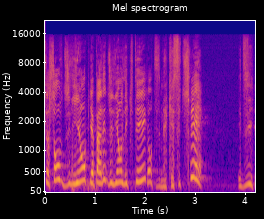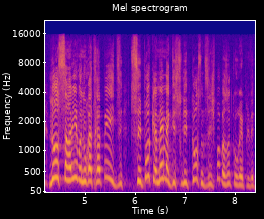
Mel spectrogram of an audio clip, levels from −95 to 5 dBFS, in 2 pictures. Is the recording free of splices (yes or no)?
no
